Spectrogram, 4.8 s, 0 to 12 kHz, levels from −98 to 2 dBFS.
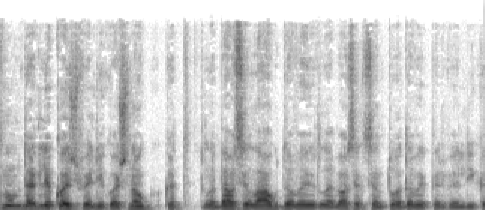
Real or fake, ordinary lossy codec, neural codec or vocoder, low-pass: real; MP3, 64 kbps; none; 10.8 kHz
